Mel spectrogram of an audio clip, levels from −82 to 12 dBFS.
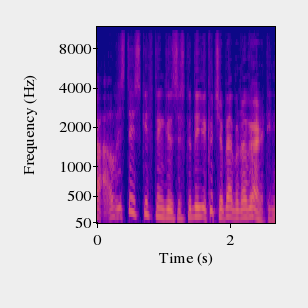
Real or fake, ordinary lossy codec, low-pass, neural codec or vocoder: fake; AAC, 64 kbps; 10.8 kHz; codec, 16 kHz in and 24 kHz out, 0.4 kbps, LongCat-Audio-Codec, two codebook decoder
